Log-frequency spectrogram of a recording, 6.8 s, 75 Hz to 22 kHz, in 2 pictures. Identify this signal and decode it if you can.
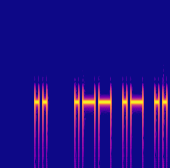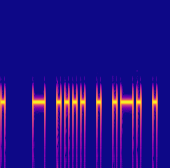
Morse code, heard as a keyed tone, about 15 wpm, 700 Hz. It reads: I WAS THERE
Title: Sentences from Top 1000 Words - Review Part 2 - 15wpm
